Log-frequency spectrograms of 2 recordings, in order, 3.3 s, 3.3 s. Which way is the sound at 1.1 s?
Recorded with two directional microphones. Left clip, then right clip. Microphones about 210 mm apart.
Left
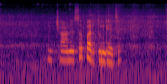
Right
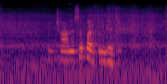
45° left (ahead or behind).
